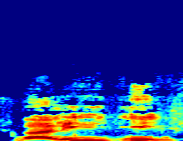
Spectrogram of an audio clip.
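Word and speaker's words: Valiliği: No, Valiji, because the G is silent.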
